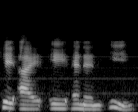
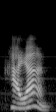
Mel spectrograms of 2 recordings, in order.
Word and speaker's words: Kianne: I thought it, because it's spelled Kianne, that it would be Kyan. But I was told it's Kian Hutchinson.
